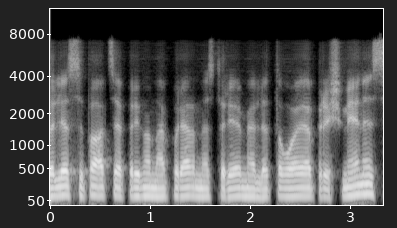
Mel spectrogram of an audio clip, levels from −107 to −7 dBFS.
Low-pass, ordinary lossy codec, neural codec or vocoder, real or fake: 7.2 kHz; Opus, 64 kbps; codec, 16 kHz, about 1 kbps, DyCAST, with the encoder's durations; fake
